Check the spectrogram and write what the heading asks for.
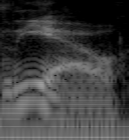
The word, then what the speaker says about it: Leo: It's written with the kanji for a lion, to be sure, but it's pronounced Leo.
